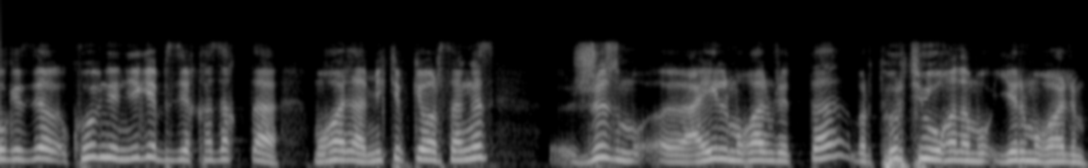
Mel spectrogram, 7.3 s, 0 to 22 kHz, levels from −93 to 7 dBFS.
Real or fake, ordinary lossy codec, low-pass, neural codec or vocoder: real; none; none; none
